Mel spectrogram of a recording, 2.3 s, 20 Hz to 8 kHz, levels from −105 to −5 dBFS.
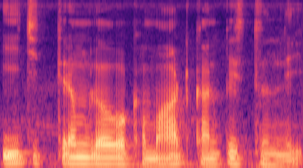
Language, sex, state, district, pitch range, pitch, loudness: Telugu, male, Telangana, Mahabubabad, 100-115 Hz, 105 Hz, -19 LUFS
